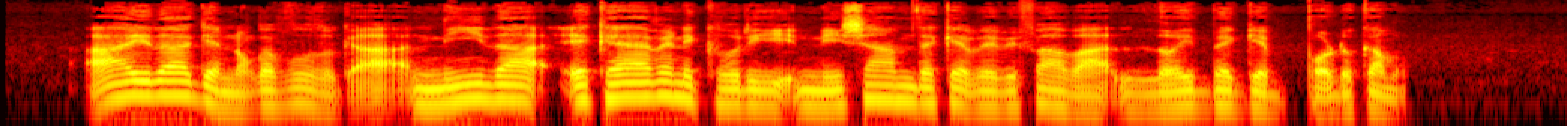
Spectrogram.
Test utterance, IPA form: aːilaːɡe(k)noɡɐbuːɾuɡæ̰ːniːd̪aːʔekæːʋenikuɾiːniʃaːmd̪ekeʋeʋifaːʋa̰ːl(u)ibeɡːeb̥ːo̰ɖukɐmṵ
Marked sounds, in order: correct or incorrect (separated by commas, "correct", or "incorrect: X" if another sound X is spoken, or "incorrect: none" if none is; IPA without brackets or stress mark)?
incorrect: none, incorrect: o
